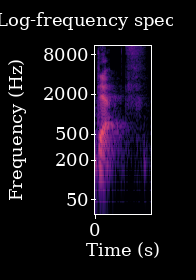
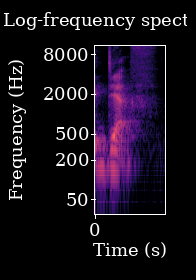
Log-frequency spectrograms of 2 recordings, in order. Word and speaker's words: depth: I hate the word depth depth is a word that I hate to pronounce depth depth depth because I always say death and that's not what is its depth the depth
